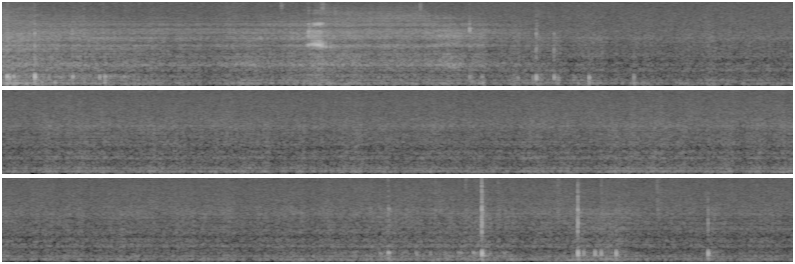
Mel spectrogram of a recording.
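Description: A steady low hum runs throughout, with a brief high squeak about three seconds in and a few short knocks near the end.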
